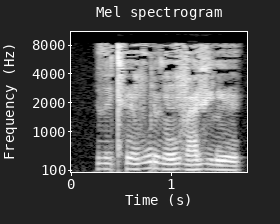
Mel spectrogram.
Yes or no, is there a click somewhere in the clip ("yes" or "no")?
no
